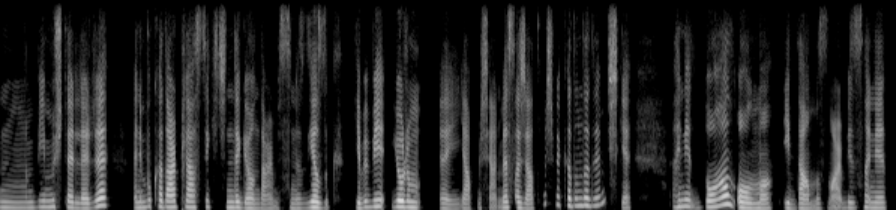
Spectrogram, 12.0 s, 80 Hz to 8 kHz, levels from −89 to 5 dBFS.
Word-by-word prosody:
ımm, 200 -1 -9
bir 225 0 -6
müşterileri, 225 +2 +2 0.3
hani, 200 +2 -4
"Bu 240 - -4
kadar 225 -2 +4
plastik 215 0 -1
içinde 210 0 -2
göndermişsiniz, 175 -1 -5
yazık!" 210 -3 +4 0.2
gibi 215 +4 -2
bir 245 +1 +4
yorum, 215 -2 +6 0.3
eee, 180 - -4 0.2
yapmış, 175 +1 -7
yani, - - -7
mesaj 205 -2 0
atmış 320 - -7
ve 310 - -5
kadın 275 -2 -1
da 280 -2 +2
demiş 295 - -5
ki, - - -7 0.6
hani, 230 -3 -3
"Doğal 275 +8 +6
olma 180 -3 +3
iddiamız 175 -1 -2
var. - - -3
Biz, 195 +2 -7
hani, 195 -2 -2
205 Hz, 150 wpm, -24 LUFS, 185-230 Hz, 0.6 s, yorum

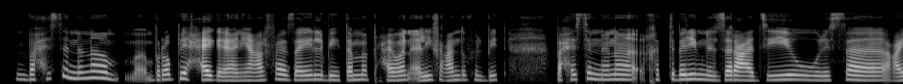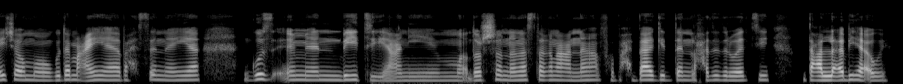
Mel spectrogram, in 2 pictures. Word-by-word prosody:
باحس 235 - -6
إن 300 -7 -2
أنا 295 +1 +1 0.2
ب - - -11
باربّي 230 +5 0
حاجة، 215 -5 +6
يعني 185 0 +3
عارفة، 200 +5 0
زي 210 0 0
اللي 225 0 0
بيهتم 205 +1 -3
بحيوان 205 0 -1
أليف 200 +3 0
عَنده 200 +3 -3
في 215 - -24
البيت، 205 +1 -9 0.6
باحس 225 +4 -2
إن 245 -4 -3
أنا 225 0 0
خَدْت 225 +3 -8
بالي 230 +1 +3
من 230 -2 -4
الزّرعة 200 0 +4
دي 210 +4 0
ولسّه 205 0 -3 0.3
عايشة 210 +4 +1
وموجودة 200 0 -3
معايا، 200 0 +3
باحس 210 +1 -10
إن 215 -2 -6
هي 205 +2 0 0.5
جزء 220 -2 -2
من 205 -1 -3
بيتي 205 -3 +1
يعني، 180 0 -3
ما 185 0 -7
أقدرش 195 +4 +1
إن 205 -2 -3
أنا 195 +1 +1
أستغنى 205 -1 -3
عنّها 195 +1 -1
فباحبها 200 +1 +2
جدًا 205 -1 -4
لحد 195 -1 -6
دلوقتي، 200 0 -3 0.3
متعلَّقة 195 -1 +5
بيها 210 0 +3
أوي. 185 0 0
205 Hz, 160 wpm, -24 LUFS, 195-220 Hz, 0.6 s, حاجة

